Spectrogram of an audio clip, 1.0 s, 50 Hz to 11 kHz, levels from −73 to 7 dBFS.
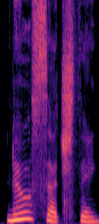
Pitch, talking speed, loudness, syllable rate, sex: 265 Hz, 180 wpm, -15 LUFS, 3.5 syllables/s, female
